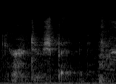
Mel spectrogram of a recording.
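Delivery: under-the-breath whisper; whispered jab at an uptight stranger. Retold or imitated. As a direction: whisper it as a secret insult. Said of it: "I'm like".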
